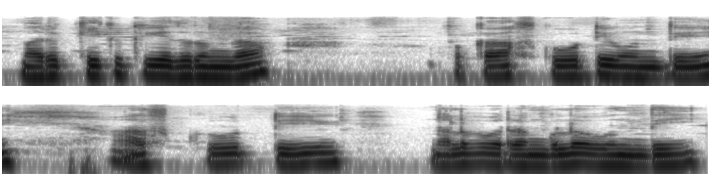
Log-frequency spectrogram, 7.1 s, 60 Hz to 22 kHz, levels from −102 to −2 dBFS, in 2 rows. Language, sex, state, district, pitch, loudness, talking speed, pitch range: Telugu, male, Telangana, Adilabad, 125 Hz, -16 LUFS, 95 wpm, 115-130 Hz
